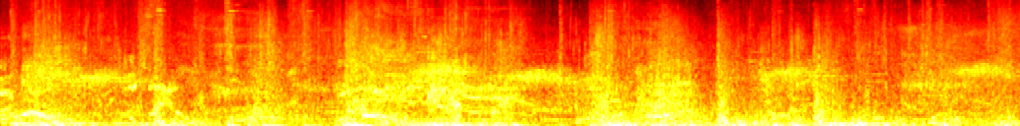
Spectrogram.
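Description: Monsters growl and shriek as they are struck.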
